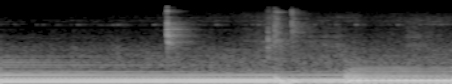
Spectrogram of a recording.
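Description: Instrumental intro of a pre-recorded hip-hop backing track played through speakers: long held chords, changing to a new chord near the end, with two short hissy hits in the middle.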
